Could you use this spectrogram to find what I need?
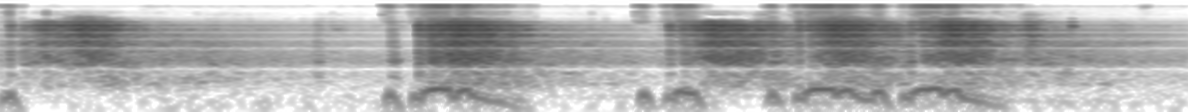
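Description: Explosions boom and roar in repeated bursts.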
